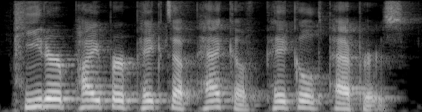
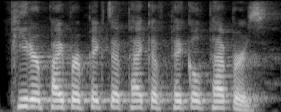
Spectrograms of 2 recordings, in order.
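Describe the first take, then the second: First: It is said at a normal pace. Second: It is said very quickly.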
